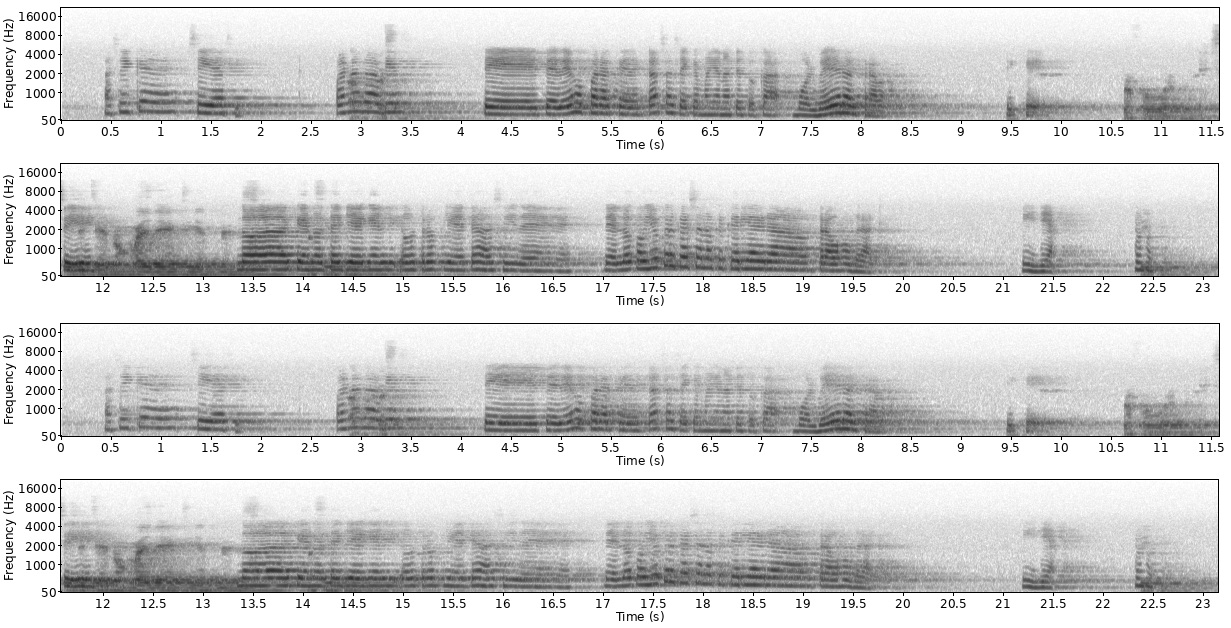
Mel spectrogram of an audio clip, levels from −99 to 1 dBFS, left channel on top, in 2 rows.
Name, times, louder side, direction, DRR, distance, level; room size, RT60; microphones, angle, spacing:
voice 1, 0.4-1.7 2.8-3.4 4.2-8.3 9.5-9.9 11.6-11.9 13.3-16.7 17.0-19.7 21.2-21.5 22.3-22.5, left 3 dB, 45° left, 7 dB, 1.0 m, -28 dB
voice 2, 2.9-3.2 9.4-9.5 10.6-11.1 11.6-13.4 14.2-14.3 22.4-22.6, left 2 dB, 20° left, -2 dB, 4.6 m, -30 dB
27.0 x 24.5 x 6.6 m, 2.4 s
head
